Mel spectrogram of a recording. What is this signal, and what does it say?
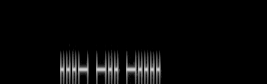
Morse code, heard as a keyed tone, about 42 wpm, 700 Hz. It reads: VD6
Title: Three Challenging Letter-Number Combinations 40wpm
